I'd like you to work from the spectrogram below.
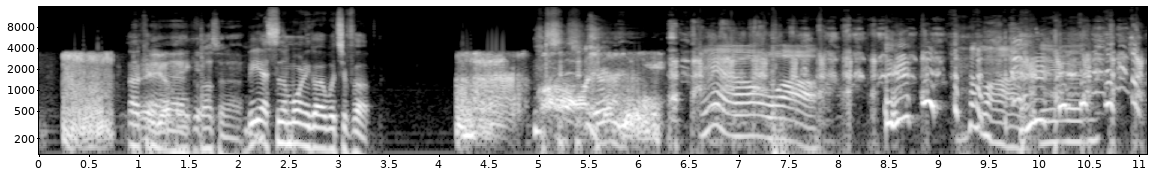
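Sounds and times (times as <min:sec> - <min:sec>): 
voice making a buzzing raspberry fart imitation: 0:00.1 - 0:00.9, 0:04.2 - 0:06.3
speech: 0:00.9 - 0:03.4, 0:05.0 - 0:11.0
laughter: 0:05.0 - 0:11.0.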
